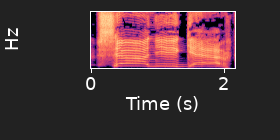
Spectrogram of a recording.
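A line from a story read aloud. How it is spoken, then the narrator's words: Shouting. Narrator (Russian): кричал Генри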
